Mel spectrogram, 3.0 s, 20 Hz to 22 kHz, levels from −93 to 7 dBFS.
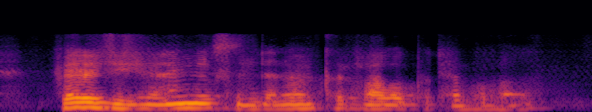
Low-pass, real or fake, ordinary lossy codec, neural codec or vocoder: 7.2 kHz; fake; none; codec, 16 kHz, 1 kbps, FreqCodec, smaller model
